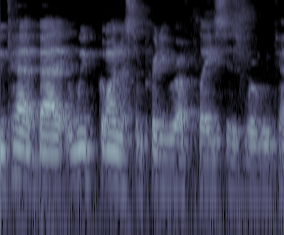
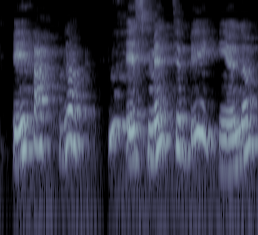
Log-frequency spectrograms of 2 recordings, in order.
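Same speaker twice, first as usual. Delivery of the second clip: motherly character voice, pitched very high. Doing an impression of mom for the other speaker: impression of mom. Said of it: "that's my mom impression".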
